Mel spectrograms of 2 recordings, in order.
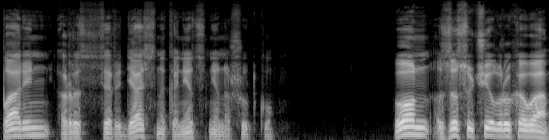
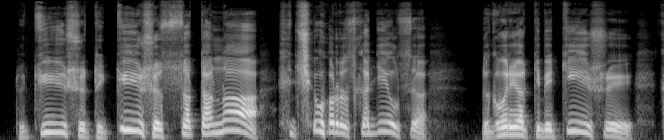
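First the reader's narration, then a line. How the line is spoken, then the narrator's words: Group shouting. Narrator (Russian): кричали разбойники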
